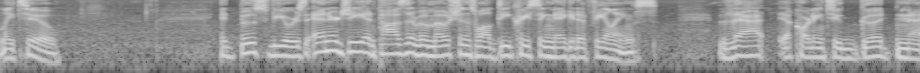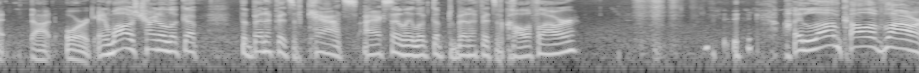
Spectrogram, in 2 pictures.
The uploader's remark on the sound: podcasts live from Cafe Anyway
